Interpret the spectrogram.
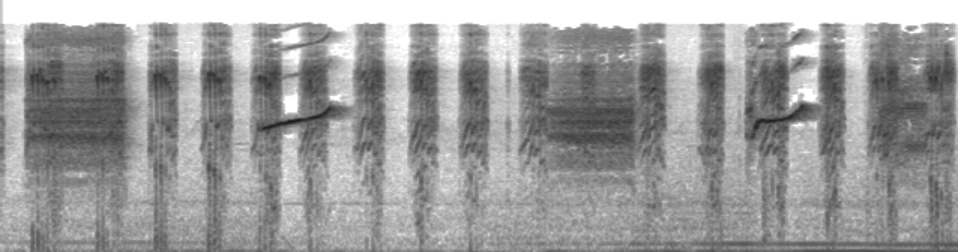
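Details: Male and female oriental magpie-robins in breeding condition, a trapping lure for wild birds: rasping, churring bursts in quick series with two rising whistles and a low background hum.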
